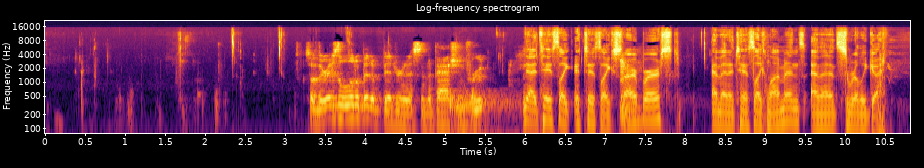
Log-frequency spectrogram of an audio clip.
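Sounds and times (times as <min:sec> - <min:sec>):
lip smacks: 0:00.0 - 0:03.2
sipping a drink and swallowing: 0:00.0 - 0:03.2
speech: 0:03.3 - 0:10.7.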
